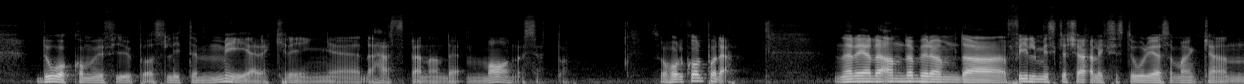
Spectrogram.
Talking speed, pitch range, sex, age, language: 135 wpm, 85-115 Hz, male, 30-49, Swedish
